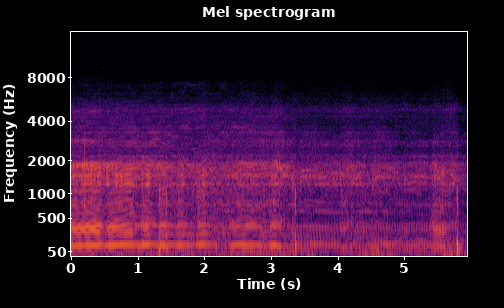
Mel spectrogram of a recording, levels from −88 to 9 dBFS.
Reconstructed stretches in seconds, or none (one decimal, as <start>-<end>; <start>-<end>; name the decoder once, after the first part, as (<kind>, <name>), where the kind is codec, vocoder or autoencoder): 1.9-4.8 (autoencoder, DAC-VAE)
